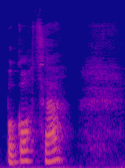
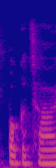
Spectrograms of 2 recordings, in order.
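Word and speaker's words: Bogotá: got a bus to Bogota. So that's not how you say it, it's Bogota, isn't it?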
